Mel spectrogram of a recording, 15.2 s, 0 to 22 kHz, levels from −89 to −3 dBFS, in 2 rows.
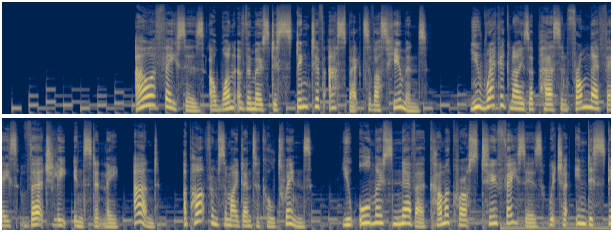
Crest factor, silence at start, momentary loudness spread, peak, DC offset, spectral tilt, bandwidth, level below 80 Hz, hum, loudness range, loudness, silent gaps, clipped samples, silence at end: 20 dB; 0.1 s; 8 LU; -2 dBFS; under 0.1%; -4 dB/octave; 19 kHz; -56 dBFS; none; 2 LU; -20 LUFS; 0.28-0.33 s; under 0.1%; 0 s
